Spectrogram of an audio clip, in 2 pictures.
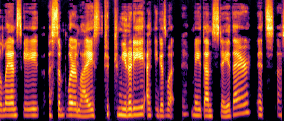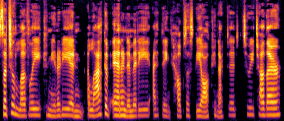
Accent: Sheridan, Wyoming, United States; I was born in Sheridan and raised there

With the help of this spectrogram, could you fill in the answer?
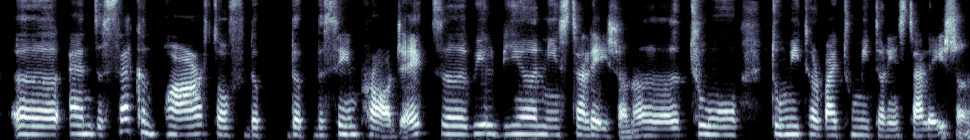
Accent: Romania; moved away; I'm coming from Romania, a place with uh, a lot of hardship

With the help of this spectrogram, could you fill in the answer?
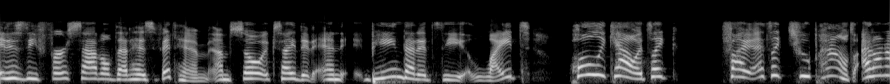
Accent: Arizona, United States; and I'm from Arizona.

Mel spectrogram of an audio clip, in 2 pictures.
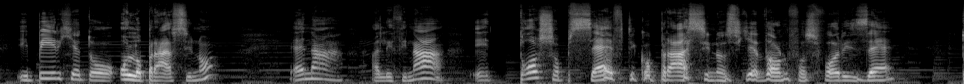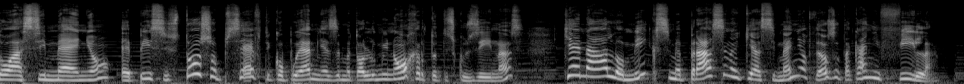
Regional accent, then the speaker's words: Heraklion, Crete, Greece; γεννήθηκα και μεγάλωσα στο Ηράκλειο

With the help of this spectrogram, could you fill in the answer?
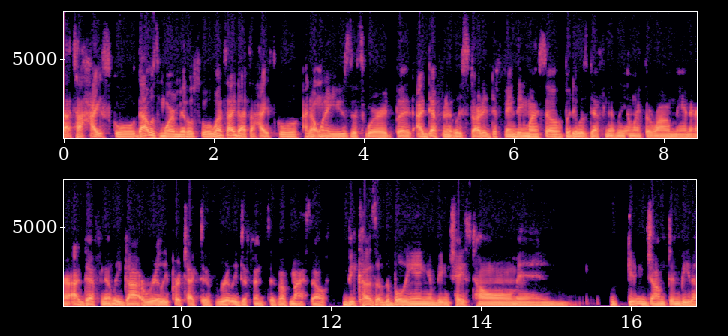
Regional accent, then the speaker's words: Jackson, Georgia, United States; also born or lived in Gwinnett; I technically grew up as a child in Atlanta, Georgia. Well, not Atlanta, Georgia, but Georgia. It was a little town called Jackson, Georgia.

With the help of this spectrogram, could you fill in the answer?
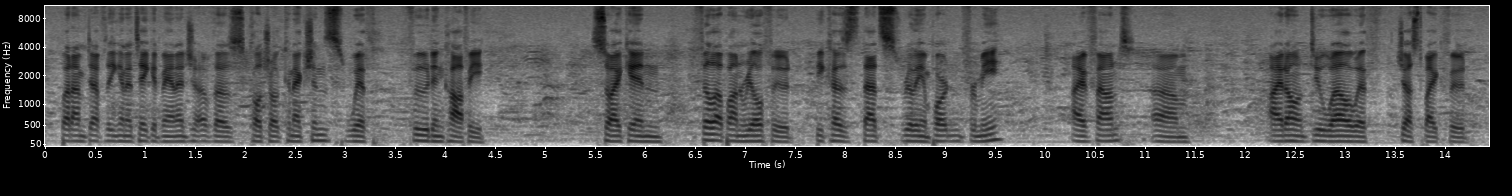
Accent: Bend, Oregon, United States; I am from Bend, Oregon.

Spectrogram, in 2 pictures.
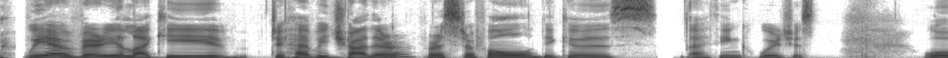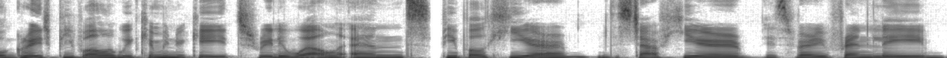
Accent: Saint Petersburg, Russia; moved away as an adult; now in Ohio, United States; I'm from Russia, Saint Petersburg, and I'm teaching you Russian here

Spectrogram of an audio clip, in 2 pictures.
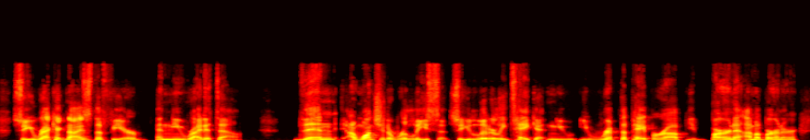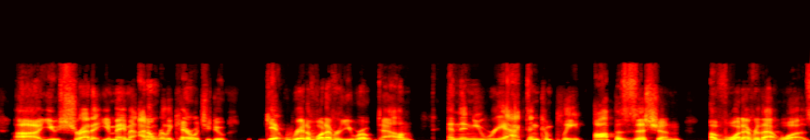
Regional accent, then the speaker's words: Montana, United States; I'm a kid from Montana.

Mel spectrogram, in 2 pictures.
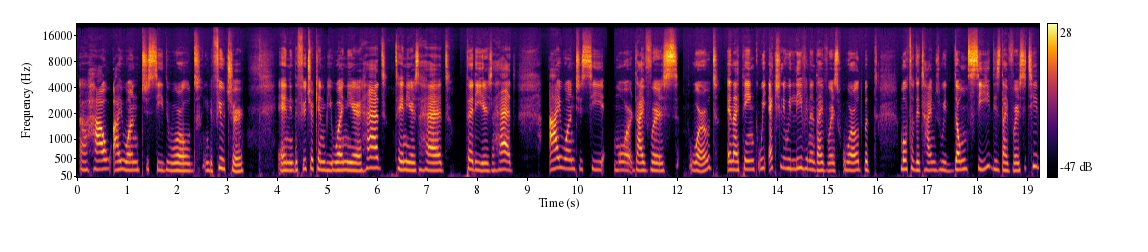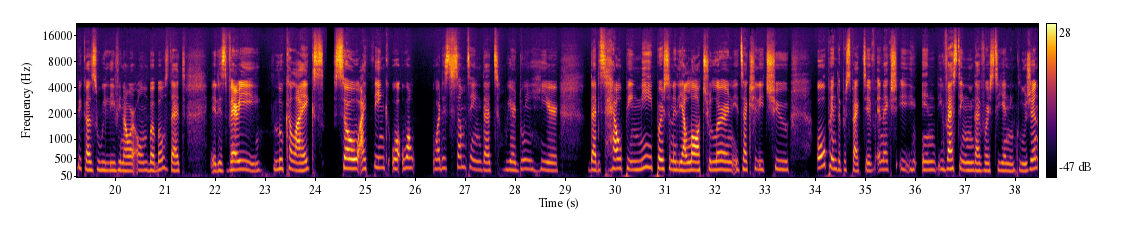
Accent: Minas Gerais, Brazil; now in São Paulo, Brazil; I was born in Minas Gerais, which is another state in Brazil

